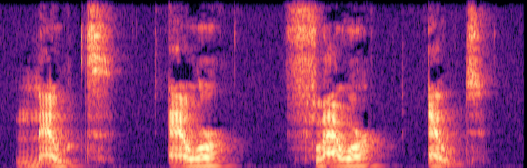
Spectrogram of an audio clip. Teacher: The diphthong in words like mouth is pronounced ew in Dublin.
